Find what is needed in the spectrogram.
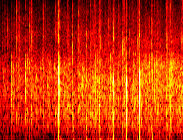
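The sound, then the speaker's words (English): A church audience applauds to thank its children's ministry leader, with steady, overlapping claps and a few sharp, louder claps standing out at a regular rhythm over the dense patter of hands. No one speaks. “She's all the way in the back serving our kids right now, so hopefully she heard us clapping for her.”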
